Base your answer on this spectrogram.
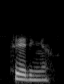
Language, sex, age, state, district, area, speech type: Tamil, female, 18-30, Tamil Nadu, Coimbatore, rural, conversation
